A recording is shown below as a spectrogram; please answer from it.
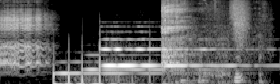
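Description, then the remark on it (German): A goat bleats loudly in a wavering, drawn-out cry, followed by a second bleat overlapping with other farmyard animal calls; no one speaks. “Glückliche Ziegen sind die wichtigste Zutat für unseren Qualitätsziegenkäse.”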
